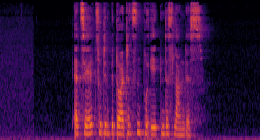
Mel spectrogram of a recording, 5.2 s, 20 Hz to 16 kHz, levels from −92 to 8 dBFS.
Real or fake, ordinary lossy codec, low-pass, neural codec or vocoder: real; MP3, 96 kbps; 14.4 kHz; none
